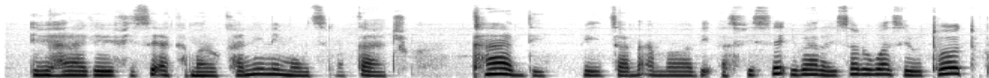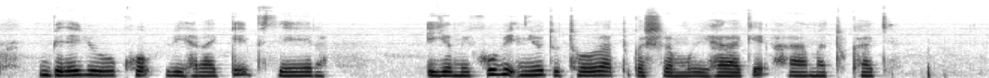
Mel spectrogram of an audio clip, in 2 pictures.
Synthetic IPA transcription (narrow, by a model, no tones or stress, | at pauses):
iβiɦaɾaɡe̞βifise̞akʰamaɾo̞kʰaninimuβuzimab̚ɡ̥aːt͡ʃo̥ | kʰaːndi | βizanaːmaaβiʔafise̞ʔiβaɾajisaɾuɾwaːsiɾutʰoːtʰo̥ | imbe̞ɾe̞juːkʰo̞iβihaɾaɡ̥e̞vje̞ːɾa | ijo̞mikʰuβinijo̞dutʰo̞ɾatuɡ̥aʃiɾamuβiɦaɾaɡ̥e̞hamatu̥kʰaɟe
